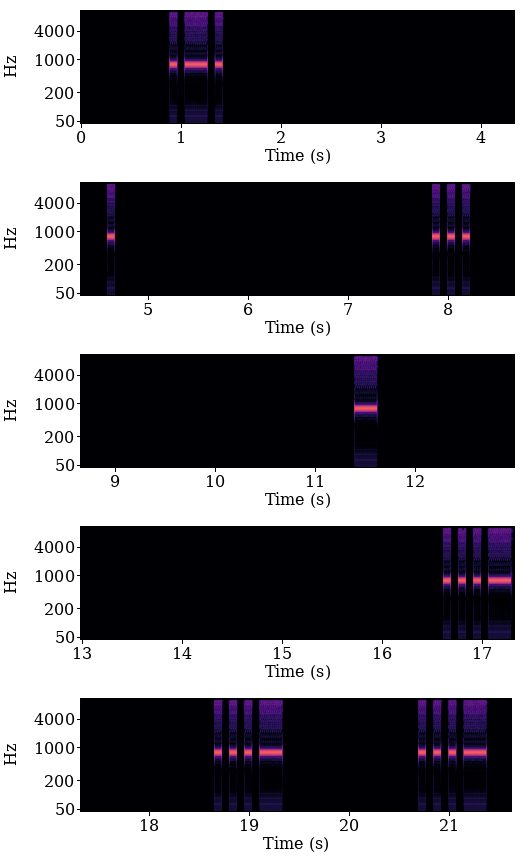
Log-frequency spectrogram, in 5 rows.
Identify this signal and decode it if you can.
Morse code, heard as a keyed tone, about 16 wpm, spaced as for 5 wpm, 800 Hz. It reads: R E S T VVV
